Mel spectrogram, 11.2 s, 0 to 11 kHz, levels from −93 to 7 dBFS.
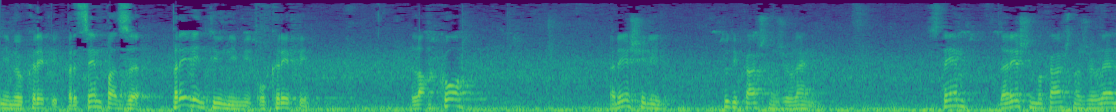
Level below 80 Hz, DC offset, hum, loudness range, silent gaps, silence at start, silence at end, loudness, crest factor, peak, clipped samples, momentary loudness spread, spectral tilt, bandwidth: -24 dBFS; under 0.1%; none; 4 LU; none; 0 s; 0 s; -17 LUFS; 16 dB; 0 dBFS; under 0.1%; 9 LU; -6 dB/octave; 10 kHz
